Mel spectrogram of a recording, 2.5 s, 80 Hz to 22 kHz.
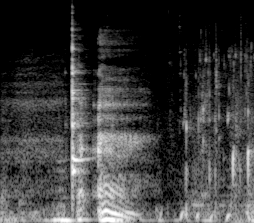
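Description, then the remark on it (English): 1792 whiskey being poured into a glass over ice: a quick clink, then a short gurgling pour that rises in pitch as the glass fills, followed by a few soft drips and trickles. “I'm pouring Christina's whiskey now.”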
